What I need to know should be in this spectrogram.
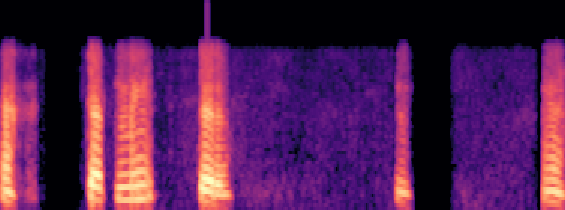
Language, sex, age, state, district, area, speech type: Malayalam, male, 30-45, Kerala, Kasaragod, rural, conversation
